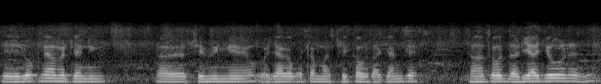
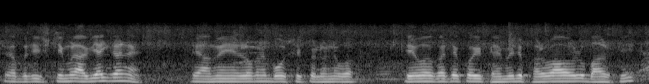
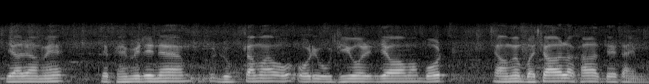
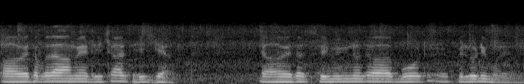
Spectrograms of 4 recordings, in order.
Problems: constant background noise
